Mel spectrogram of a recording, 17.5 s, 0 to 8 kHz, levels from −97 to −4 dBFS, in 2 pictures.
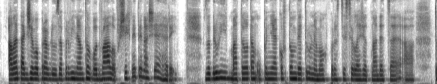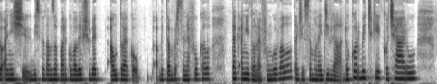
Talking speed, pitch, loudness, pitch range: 180 wpm, 185 Hz, -19 LUFS, 175-200 Hz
